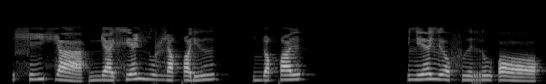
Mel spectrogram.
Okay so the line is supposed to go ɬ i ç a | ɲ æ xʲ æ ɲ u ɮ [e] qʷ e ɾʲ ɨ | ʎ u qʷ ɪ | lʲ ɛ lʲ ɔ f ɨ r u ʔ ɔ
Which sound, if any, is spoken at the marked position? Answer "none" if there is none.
ɛ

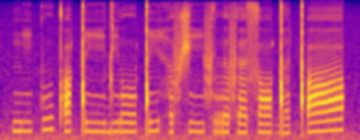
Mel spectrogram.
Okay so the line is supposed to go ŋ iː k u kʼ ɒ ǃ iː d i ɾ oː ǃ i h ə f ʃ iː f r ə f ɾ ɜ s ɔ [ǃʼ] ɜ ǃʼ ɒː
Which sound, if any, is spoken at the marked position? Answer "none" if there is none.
ɡ͡ǃ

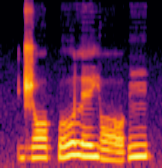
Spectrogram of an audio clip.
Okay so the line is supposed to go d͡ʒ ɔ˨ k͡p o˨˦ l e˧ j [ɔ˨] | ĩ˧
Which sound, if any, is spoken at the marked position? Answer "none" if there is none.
ɔ˨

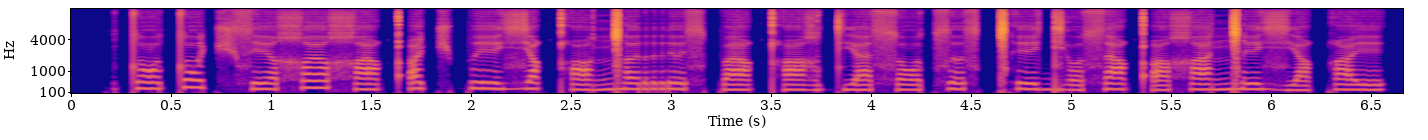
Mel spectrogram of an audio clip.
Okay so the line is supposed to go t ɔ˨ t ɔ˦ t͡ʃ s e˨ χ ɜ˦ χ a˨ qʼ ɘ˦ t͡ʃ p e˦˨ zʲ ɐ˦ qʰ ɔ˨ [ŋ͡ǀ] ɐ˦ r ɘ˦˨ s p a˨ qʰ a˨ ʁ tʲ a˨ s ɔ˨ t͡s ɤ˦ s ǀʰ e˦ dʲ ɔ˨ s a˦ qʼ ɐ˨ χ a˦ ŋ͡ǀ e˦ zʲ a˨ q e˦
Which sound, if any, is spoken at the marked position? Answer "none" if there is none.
ŋ͡ǀ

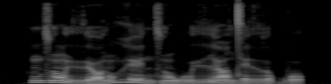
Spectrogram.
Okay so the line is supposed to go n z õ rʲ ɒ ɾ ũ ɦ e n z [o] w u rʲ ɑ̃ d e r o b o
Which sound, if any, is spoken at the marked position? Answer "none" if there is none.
õ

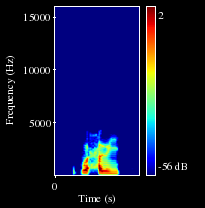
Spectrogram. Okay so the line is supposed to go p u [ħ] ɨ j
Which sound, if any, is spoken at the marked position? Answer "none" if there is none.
ħ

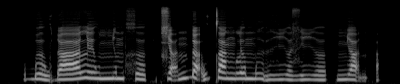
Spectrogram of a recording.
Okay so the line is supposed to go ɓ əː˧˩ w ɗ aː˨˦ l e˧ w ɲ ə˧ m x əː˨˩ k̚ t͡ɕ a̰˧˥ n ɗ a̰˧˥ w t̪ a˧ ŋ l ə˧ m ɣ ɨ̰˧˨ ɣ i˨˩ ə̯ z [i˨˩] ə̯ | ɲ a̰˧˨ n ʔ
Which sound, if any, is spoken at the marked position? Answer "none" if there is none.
i˨˩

